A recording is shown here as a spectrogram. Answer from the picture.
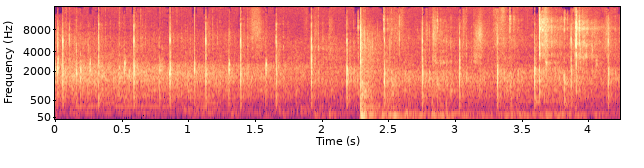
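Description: Scattered clapping from a small crowd, with the sharp clicks of a plastic table tennis ball striking paddles and the table during a doubles rally. A single louder knock comes a little over two seconds in.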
